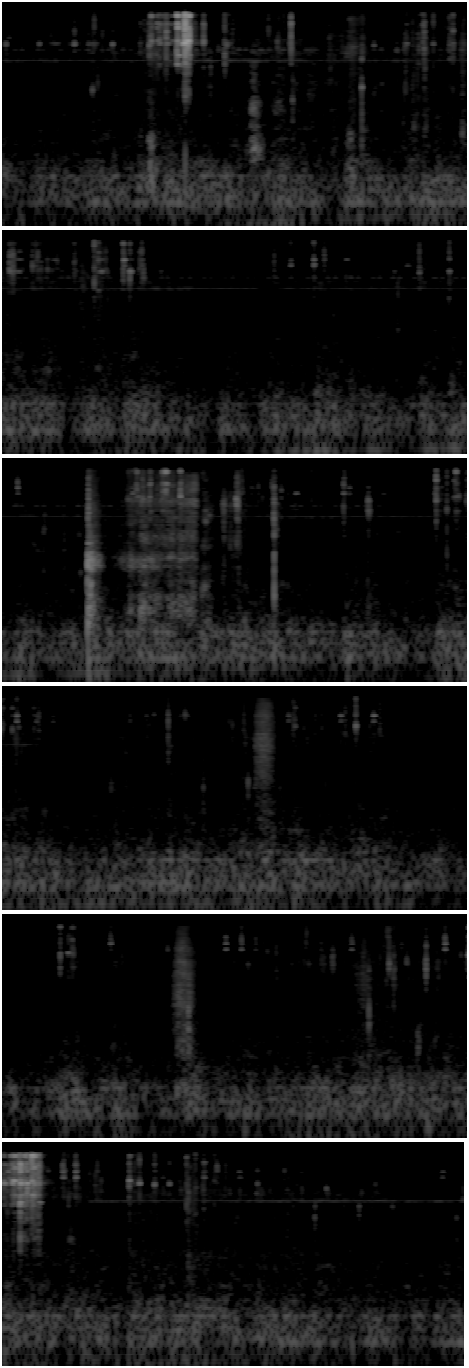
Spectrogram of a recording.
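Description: Small dogs sniff and snuffle close by.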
